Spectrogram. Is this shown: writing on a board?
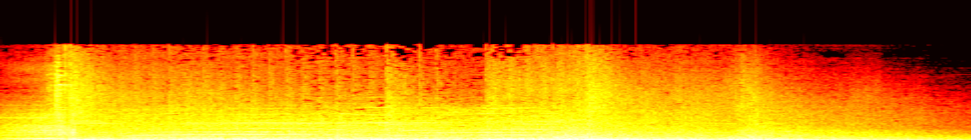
no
